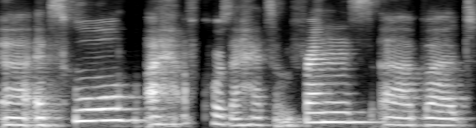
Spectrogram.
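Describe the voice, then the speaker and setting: Using ordinary pitch variation, a woman with a German accent speaks at a fairly slow pace. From Germany. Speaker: community centre founder, home-educating mother. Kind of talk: casual vlog talk. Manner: halting, many fillers and repetitions.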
